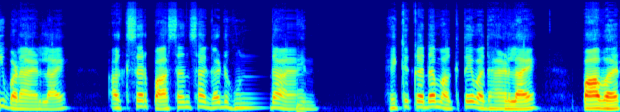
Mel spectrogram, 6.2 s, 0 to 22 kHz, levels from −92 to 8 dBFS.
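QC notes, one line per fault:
2.45–2.72 s, call audio freeze: the sound stalls and the last moment is stretched into a fading buzz or hiss for about 240 ms. It then carries on from exactly where it stopped, with nothing lost. Likely delayed packets emptying the jitter buffer, leaving the call about 243 ms further behind.
2.88–2.98 s, burst of packet loss: a short held buzz or hiss fades down for about 78 ms, and then the audio jumps ahead, so roughly 80 ms of the sound is simply gone. A run of packets got dropped or arrived too late, and the receiver papered over the hole.
5.04 s and 6.06 s, microphone volume stepped up: voice and background jump louder together in a single step, about 8 dB at the first point and about 3 dB at the second. The call software judged the mic too quiet and bumped the input level.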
